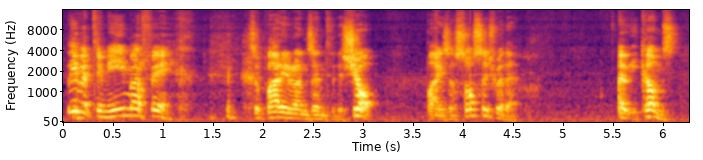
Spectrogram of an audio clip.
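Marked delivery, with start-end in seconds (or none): 0.0-1.1 put-on higher-pitched, joke-telling Irish accent; attempted Irish accent. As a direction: have a go at an Irish character. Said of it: "say it with an Irish accent".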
